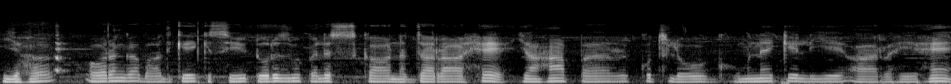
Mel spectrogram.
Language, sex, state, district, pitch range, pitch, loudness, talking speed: Hindi, male, Rajasthan, Barmer, 125-140 Hz, 135 Hz, -22 LUFS, 120 wpm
